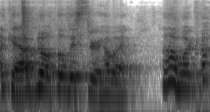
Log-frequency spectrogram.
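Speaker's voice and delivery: laughter breaking into the speech, giggling. Setting up a tree without having thought it through: laughing while talking. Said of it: "I can't stop laughing now".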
